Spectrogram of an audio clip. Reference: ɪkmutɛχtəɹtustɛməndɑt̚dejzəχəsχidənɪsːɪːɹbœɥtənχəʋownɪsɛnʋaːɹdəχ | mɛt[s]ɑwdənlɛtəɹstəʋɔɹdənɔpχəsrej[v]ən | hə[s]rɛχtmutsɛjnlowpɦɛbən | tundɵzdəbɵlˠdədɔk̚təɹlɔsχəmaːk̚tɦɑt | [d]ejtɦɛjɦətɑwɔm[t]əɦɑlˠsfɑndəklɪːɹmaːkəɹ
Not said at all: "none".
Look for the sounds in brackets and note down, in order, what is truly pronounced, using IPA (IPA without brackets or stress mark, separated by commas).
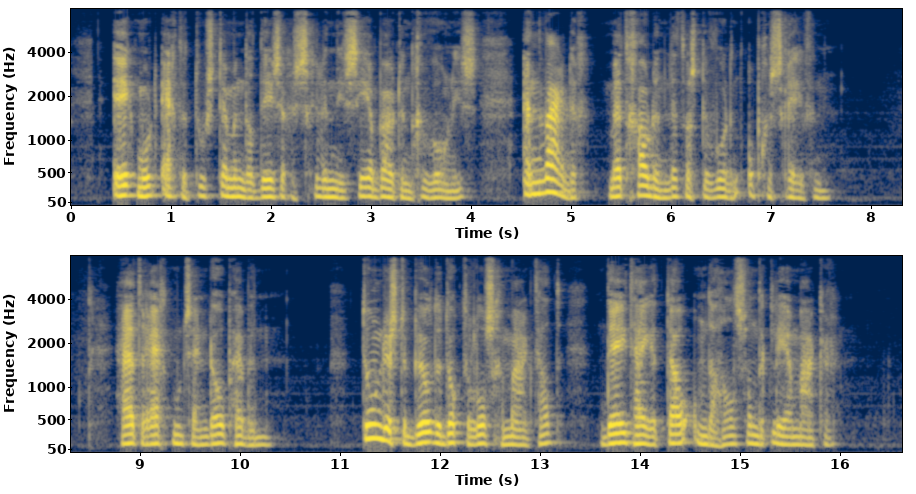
χ, v, t, d, d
